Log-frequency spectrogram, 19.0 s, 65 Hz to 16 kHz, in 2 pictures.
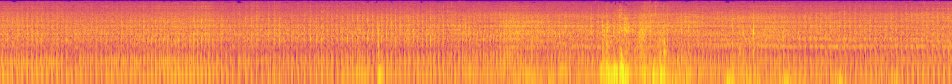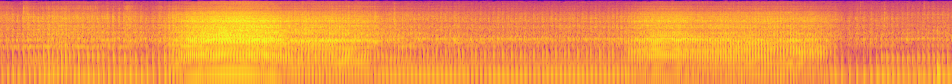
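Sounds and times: dirt bike engine revving: 3.1s - 14.2s, 14.9s - 19.0s.

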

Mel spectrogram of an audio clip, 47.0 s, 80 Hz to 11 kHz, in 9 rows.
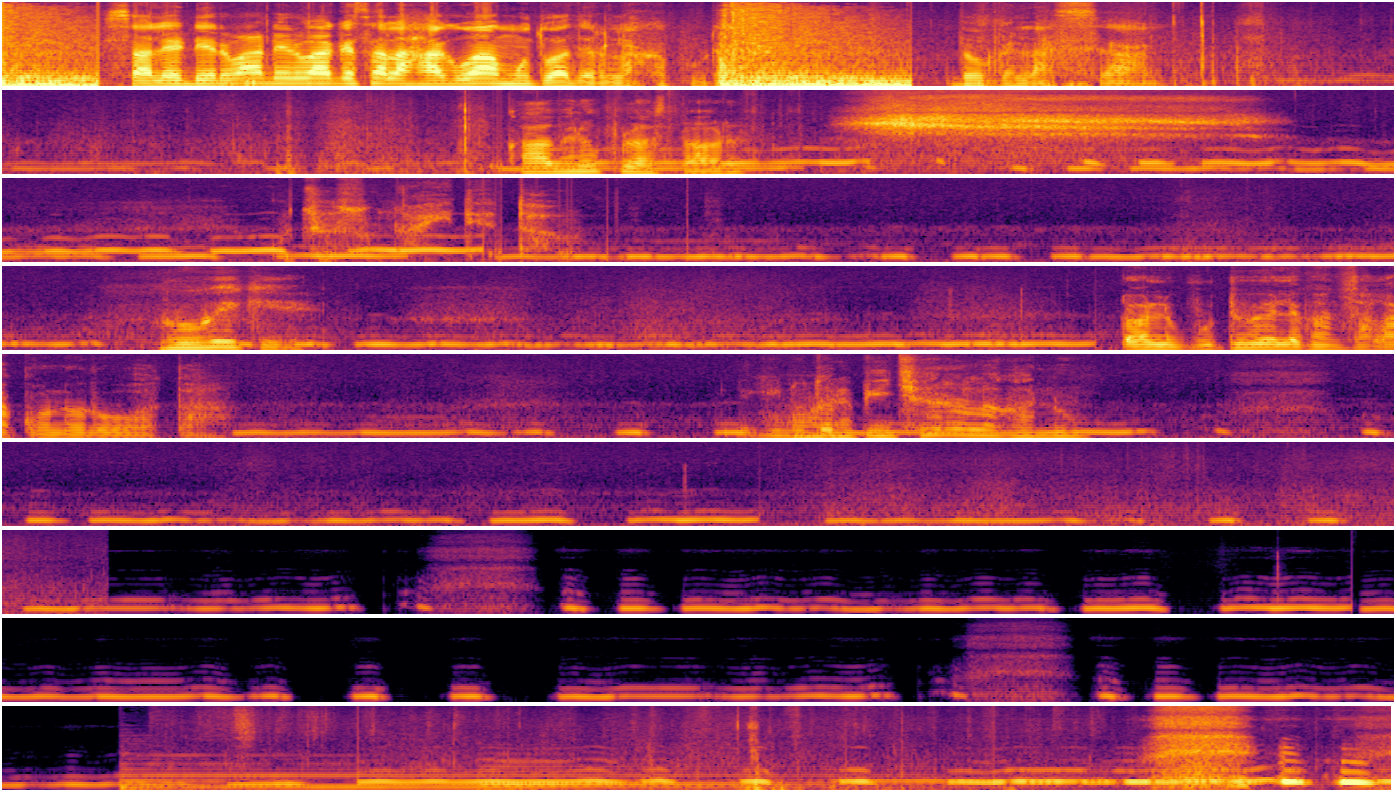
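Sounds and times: person humming a wavering note: 5.0s - 19.8s, 21.8s - 24.2s, 24.9s - 25.2s, 26.0s - 32.7s, 33.4s - 39.9s, 40.7s - 46.9s
sharp breath in: 8.4s - 10.0s, 46.0s - 46.9s.

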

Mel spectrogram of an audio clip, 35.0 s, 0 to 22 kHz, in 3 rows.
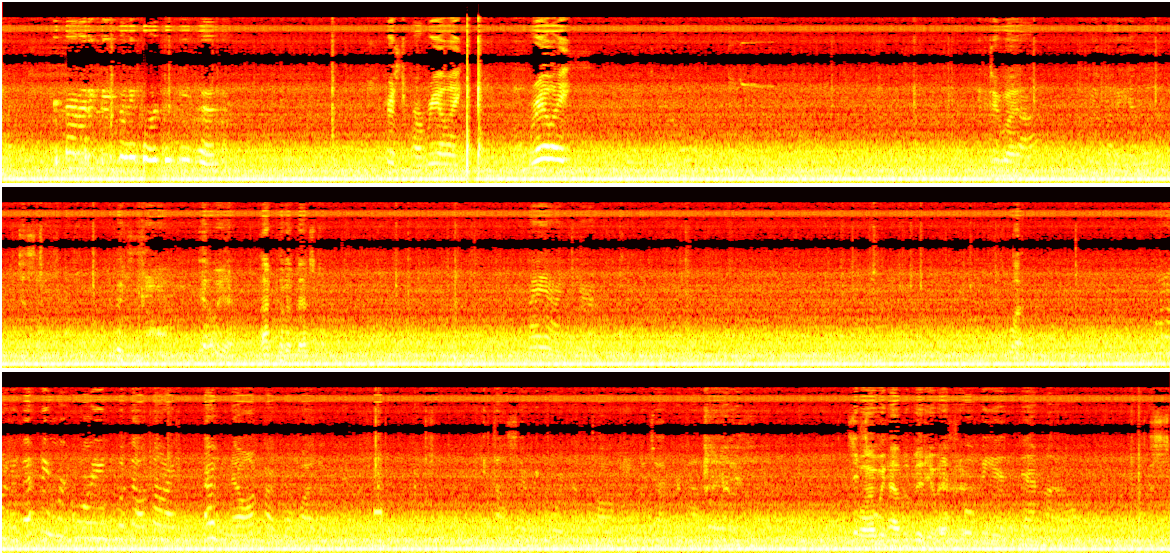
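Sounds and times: vehicle engine idling: 0.0s - 35.0s.

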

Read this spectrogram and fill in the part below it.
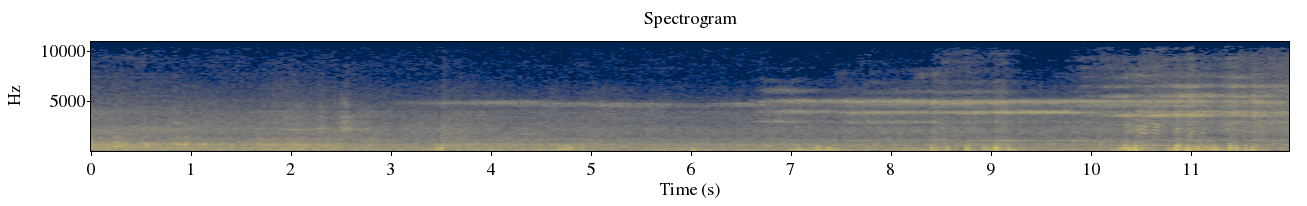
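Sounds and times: train low rumble: 0.0s - 11.9s
steady high-pitched tones: 3.3s - 11.9s.

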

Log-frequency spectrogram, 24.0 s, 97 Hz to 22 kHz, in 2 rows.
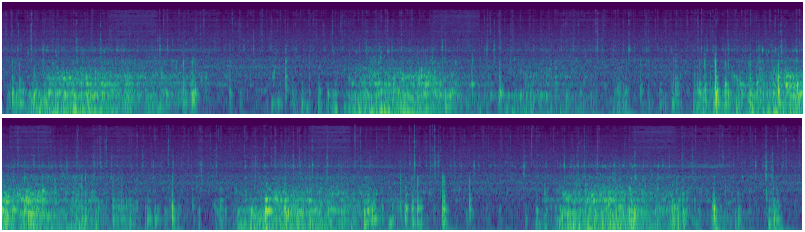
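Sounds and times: underwater exhaust bubbles gurgling: 0.0s - 24.0s.

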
